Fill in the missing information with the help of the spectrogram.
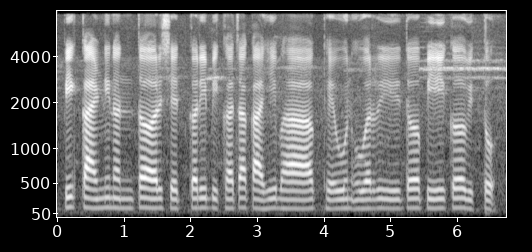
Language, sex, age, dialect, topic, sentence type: Marathi, male, 25-30, Varhadi, agriculture, statement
